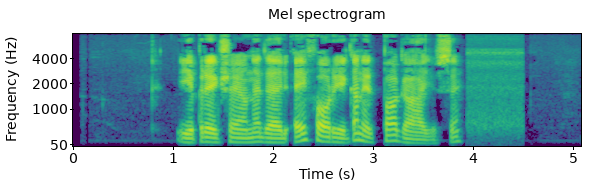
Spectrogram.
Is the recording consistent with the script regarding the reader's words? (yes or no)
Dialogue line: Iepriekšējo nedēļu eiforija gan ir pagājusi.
yes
